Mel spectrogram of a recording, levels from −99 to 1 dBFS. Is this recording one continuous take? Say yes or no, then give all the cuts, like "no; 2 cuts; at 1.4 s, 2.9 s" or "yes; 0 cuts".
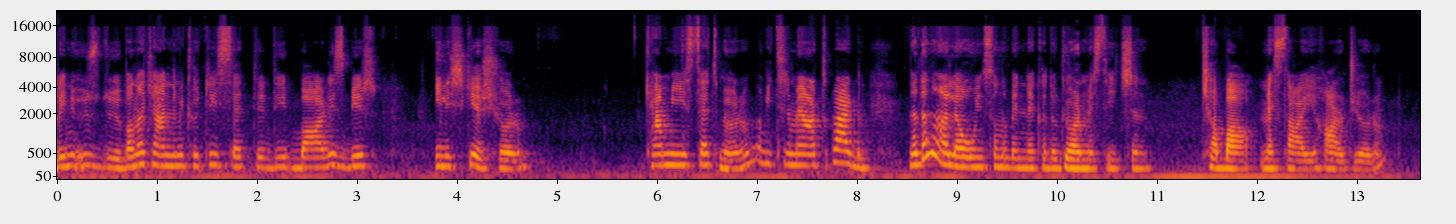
no; 3 cuts; at 7.0 s, 7.8 s, 10.0 s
